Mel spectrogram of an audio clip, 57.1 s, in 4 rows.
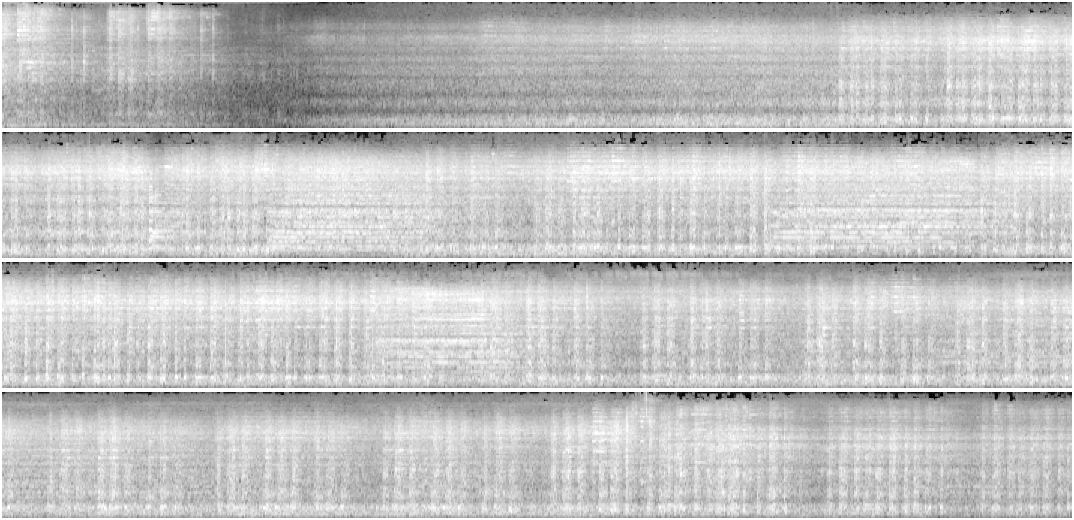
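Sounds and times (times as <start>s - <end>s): diesel locomotive engine: 0.0s - 57.0s
train horn blasts: 16.2s - 16.9s, 17.7s - 20.2s, 24.4s - 27.8s, 33.5s - 35.8s.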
